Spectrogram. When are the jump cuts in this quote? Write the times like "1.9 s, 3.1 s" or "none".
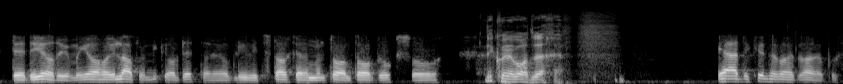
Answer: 4.8 s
